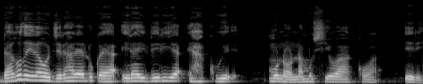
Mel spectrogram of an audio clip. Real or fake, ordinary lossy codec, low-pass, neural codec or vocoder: real; none; 19.8 kHz; none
